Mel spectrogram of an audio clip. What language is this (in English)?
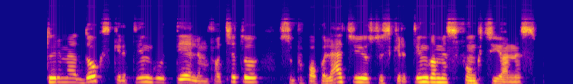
Lithuanian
